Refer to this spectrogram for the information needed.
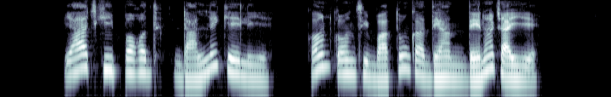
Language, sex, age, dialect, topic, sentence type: Hindi, male, 41-45, Garhwali, agriculture, question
